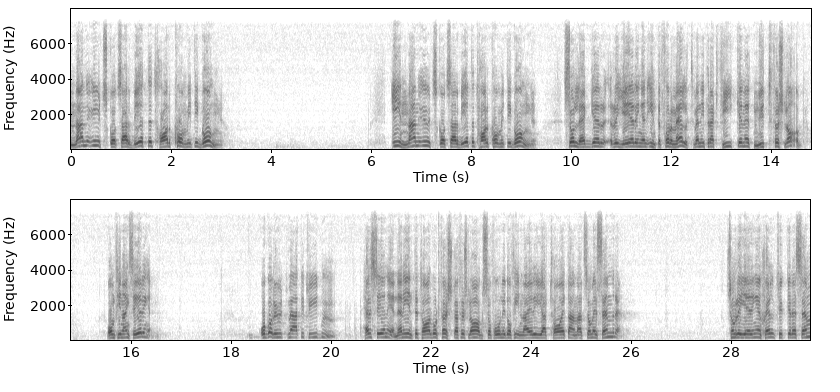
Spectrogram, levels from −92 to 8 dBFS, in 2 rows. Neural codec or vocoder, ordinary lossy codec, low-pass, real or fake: vocoder, 44.1 kHz, 128 mel bands, Pupu-Vocoder; none; 7.2 kHz; fake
